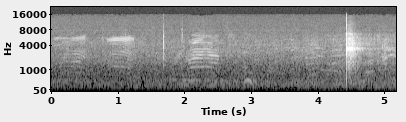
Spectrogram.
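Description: A single sharp, ringing metallic ping about four and a half seconds in, typical of a metal baseball bat hitting the ball. Before it come several faint, short, high-pitched calls.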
